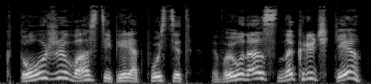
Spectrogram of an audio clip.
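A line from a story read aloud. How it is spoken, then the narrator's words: Short chuckle. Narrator (Russian): хохотнул он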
